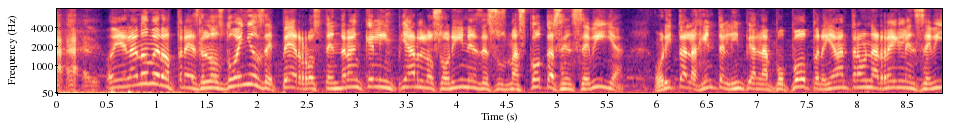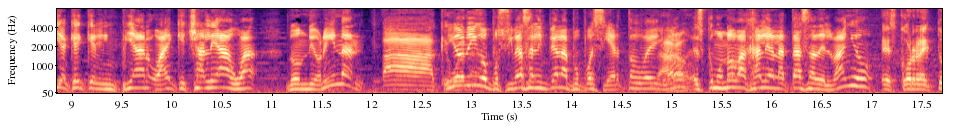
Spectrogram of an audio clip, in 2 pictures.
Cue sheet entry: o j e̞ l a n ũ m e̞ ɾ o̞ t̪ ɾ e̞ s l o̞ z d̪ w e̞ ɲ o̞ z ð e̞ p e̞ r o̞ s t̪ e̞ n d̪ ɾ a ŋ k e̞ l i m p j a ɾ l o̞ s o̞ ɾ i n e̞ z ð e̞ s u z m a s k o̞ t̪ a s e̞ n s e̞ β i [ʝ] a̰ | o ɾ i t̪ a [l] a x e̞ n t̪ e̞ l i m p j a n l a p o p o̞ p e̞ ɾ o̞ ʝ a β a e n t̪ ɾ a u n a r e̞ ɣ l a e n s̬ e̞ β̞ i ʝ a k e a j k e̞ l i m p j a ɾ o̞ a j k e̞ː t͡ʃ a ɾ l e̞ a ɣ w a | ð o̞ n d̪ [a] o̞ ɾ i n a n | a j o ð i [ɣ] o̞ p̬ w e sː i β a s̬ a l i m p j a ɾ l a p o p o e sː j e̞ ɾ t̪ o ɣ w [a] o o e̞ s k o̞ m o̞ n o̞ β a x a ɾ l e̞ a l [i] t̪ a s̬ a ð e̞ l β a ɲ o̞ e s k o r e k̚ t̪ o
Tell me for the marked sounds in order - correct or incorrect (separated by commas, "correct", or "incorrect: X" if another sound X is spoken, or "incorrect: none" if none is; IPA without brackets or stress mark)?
correct, correct, incorrect: e, correct, incorrect: e, incorrect: a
